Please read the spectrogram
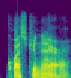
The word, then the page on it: questionnaire: American English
